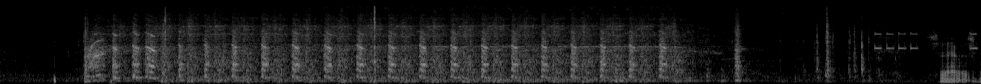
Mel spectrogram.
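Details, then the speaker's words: 1999 Honda Civic after a cold night, fuel pump heard engaging, then the starter cranks evenly at about three beats a second for six seconds without firing. Owner says fuel pump, filter and battery are not the cause, it starts fine warm and hesitates on acceleration. "okay this is my car 99 honda civic and this is the sound it makes when i try and start it"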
